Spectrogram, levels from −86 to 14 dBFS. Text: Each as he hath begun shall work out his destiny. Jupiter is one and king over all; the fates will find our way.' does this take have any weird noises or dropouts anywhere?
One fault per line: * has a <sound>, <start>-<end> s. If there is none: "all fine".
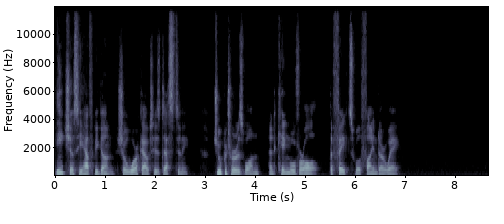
all fine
